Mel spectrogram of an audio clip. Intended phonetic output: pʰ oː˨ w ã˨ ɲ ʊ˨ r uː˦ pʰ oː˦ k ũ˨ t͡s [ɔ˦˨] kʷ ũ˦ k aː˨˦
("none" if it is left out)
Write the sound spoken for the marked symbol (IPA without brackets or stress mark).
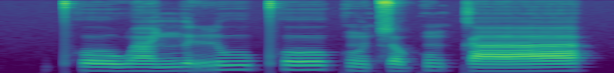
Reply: ɔ˨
